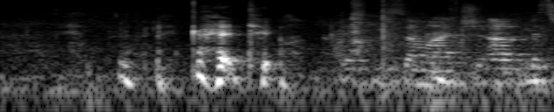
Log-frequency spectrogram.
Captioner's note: laughs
